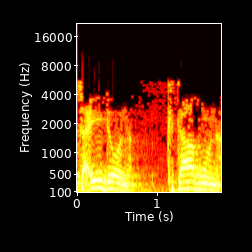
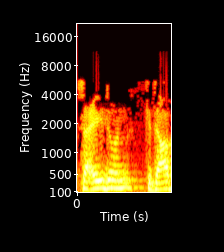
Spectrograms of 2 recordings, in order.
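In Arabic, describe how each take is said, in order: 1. كل كلمة تنتهي بزيادة التنوين "-un". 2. كل كلمة تنتهي بحرف ساكن. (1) "نقول سعيدون كتابون عمرون" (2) "ممكن أن نقول بالوقف نقول سعيد كتاب محمد"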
